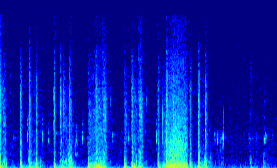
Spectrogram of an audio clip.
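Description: In the video game Minecraft, a horse's hooves clip-clop in a quick, uneven rhythm as it is ridden back into its stall, close and fairly quiet, with brief louder rustling bursts between the steps.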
